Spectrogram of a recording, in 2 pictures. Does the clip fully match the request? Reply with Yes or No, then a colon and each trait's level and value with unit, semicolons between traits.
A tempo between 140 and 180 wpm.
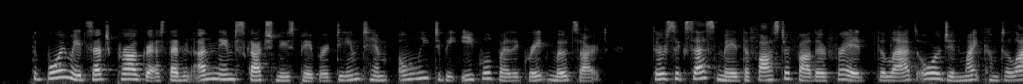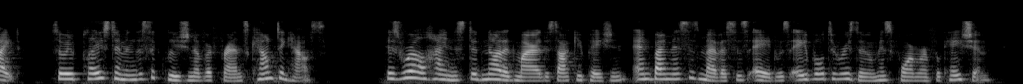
No: average, 195 wpm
